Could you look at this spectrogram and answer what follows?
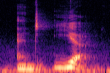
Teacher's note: These two words sounded like 'uh' and 'yuh', so with the schwa sound.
